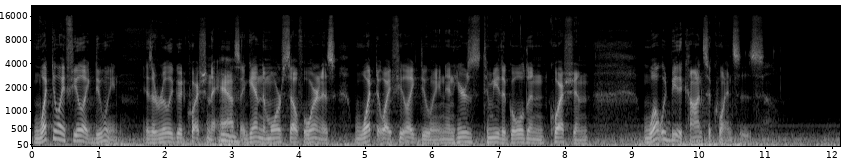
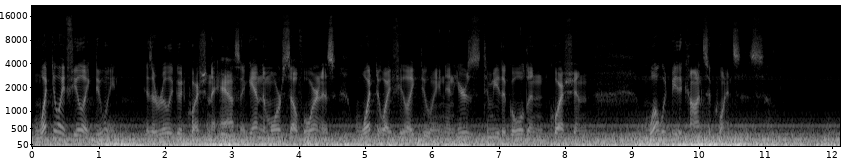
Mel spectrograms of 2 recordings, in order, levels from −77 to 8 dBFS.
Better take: first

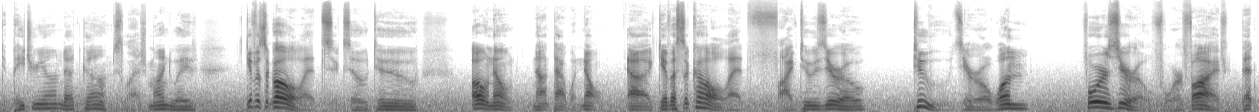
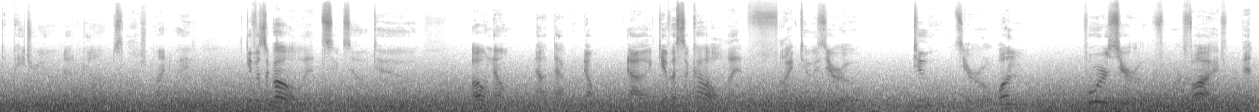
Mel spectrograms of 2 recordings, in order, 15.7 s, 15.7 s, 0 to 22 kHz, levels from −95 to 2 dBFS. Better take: first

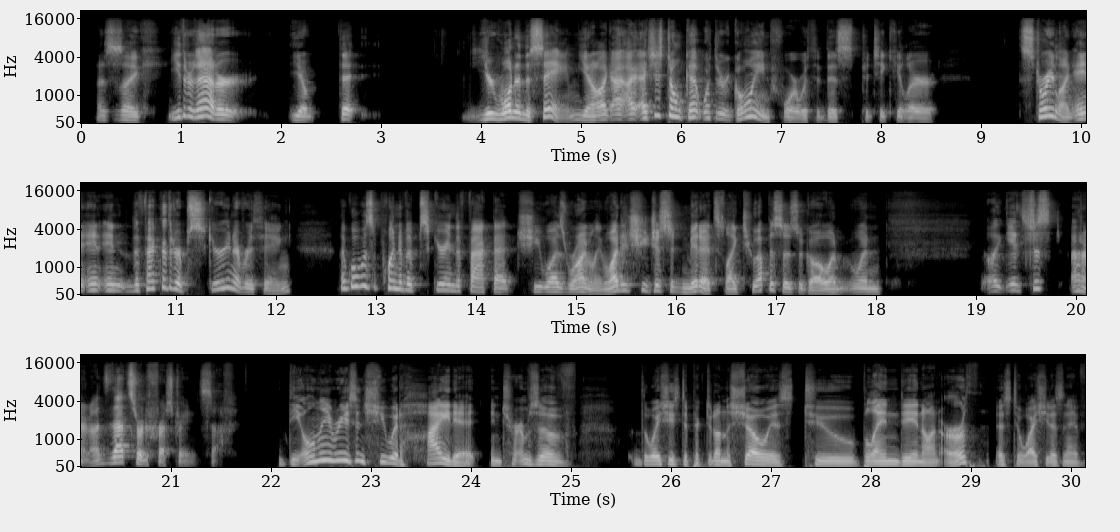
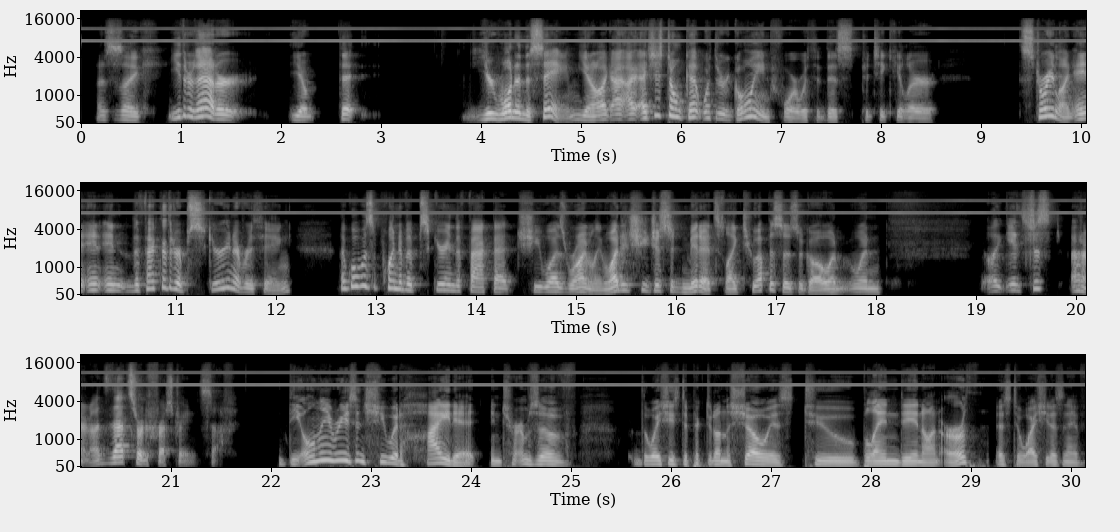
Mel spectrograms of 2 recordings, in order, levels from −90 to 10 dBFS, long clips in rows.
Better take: first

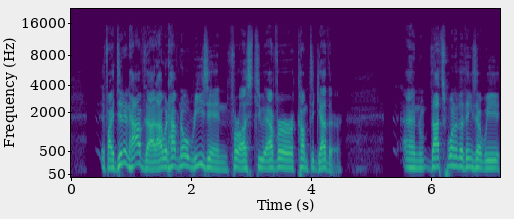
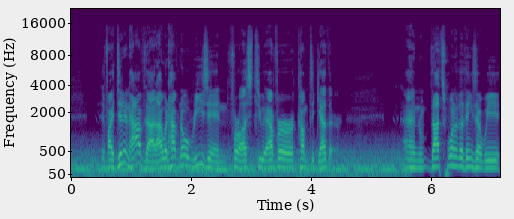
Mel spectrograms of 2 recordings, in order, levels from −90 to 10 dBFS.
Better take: first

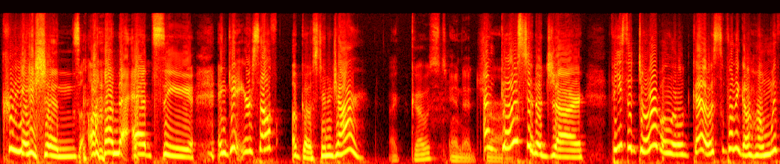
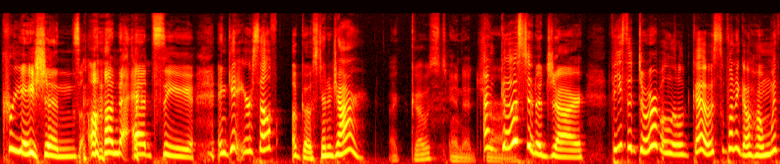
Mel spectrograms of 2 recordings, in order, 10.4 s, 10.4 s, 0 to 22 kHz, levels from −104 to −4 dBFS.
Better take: second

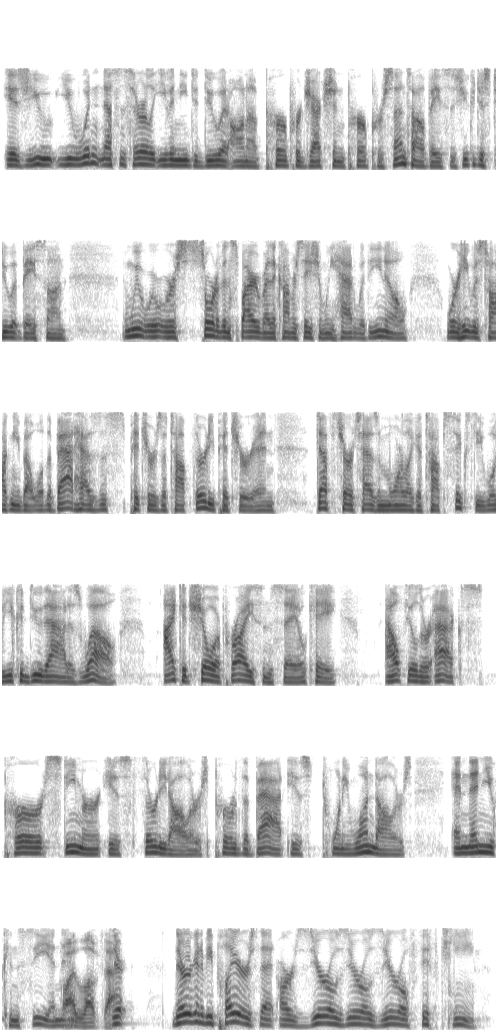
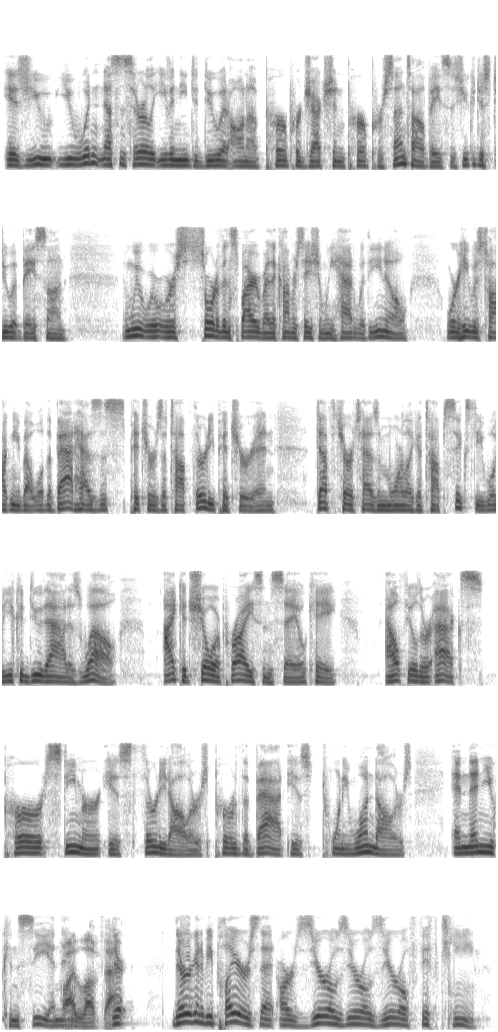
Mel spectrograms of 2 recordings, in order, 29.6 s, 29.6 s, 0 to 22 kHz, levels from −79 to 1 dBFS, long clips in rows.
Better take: second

